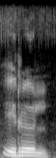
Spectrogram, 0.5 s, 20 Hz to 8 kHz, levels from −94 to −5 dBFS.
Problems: constant background noise, continuous background conversations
